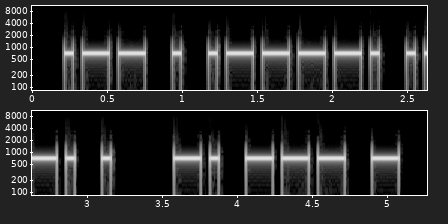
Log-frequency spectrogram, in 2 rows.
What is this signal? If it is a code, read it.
Morse code, heard as a keyed tone, about 20 wpm, 700 Hz. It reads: WE'RE NOT
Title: A Sound Of Thunder 20wpm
